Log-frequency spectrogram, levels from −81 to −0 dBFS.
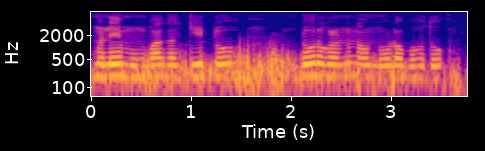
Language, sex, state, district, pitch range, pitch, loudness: Kannada, male, Karnataka, Bangalore, 180-195 Hz, 190 Hz, -16 LUFS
